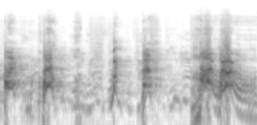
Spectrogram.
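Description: Deep, full-throated barks from a Bernese Mountain Dog come in short bursts, some single and some doubled. The breed is a quiet one that seldom barks, and rarely without a serious reason.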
